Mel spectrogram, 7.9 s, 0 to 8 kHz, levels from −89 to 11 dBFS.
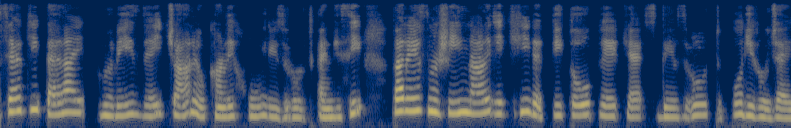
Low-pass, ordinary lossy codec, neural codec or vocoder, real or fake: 7.2 kHz; none; codec, 24 kHz, 0.9 kbps, WavTokenizer, medium music audio release; fake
